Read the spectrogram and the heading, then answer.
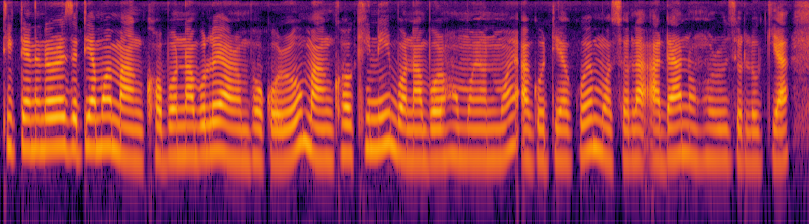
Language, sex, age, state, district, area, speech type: Assamese, female, 18-30, Assam, Dhemaji, rural, spontaneous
